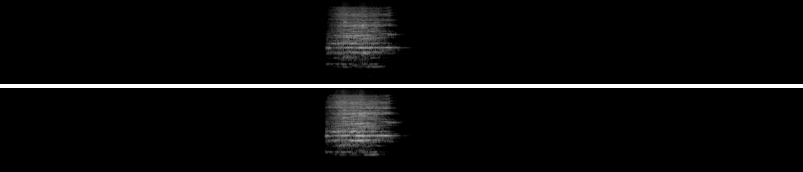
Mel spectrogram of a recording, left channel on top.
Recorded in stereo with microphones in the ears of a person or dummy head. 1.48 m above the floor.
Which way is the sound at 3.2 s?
55° right (ahead or behind).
